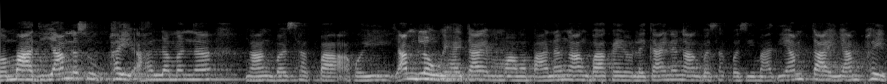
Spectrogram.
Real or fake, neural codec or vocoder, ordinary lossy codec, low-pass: real; none; Opus, 16 kbps; 7.2 kHz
